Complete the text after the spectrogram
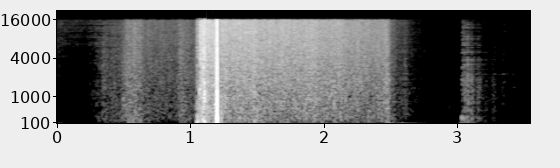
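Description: A heavy door slides shut with a rushing scrape.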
